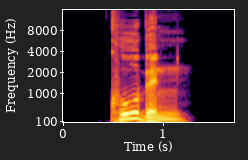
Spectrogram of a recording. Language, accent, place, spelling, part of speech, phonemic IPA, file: German, Germany, Berlin, Koben, noun, /ˈkoːbən/, De-Koben.ogg
- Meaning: a (little) stable, shed, nook, especially for pigs, a pigsty (shelter where pigs are kept)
